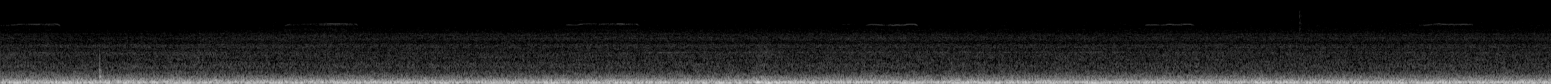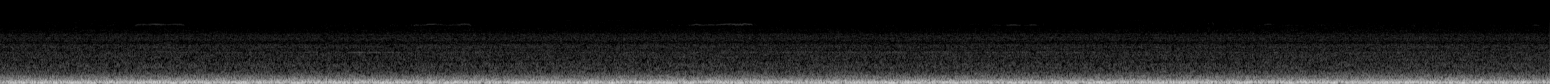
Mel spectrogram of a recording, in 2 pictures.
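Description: Steady low rumble of jet airliner cabin noise in cruise flight, heard from inside the passenger cabin.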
